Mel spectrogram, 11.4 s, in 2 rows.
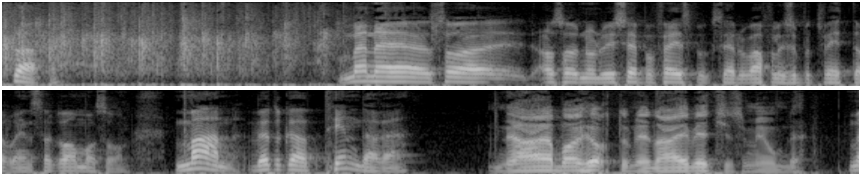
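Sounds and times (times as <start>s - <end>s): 
small group clapping: 0.0s - 2.7s
speech: 0.1s - 0.5s, 2.2s - 11.4s.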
